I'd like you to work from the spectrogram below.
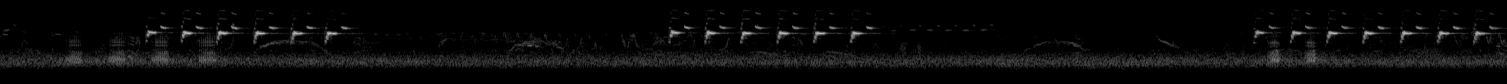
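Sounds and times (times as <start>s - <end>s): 
great tit Parus major song: 1.3s - 4.3s, 6.4s - 9.4s, 12.5s - 15.0s.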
